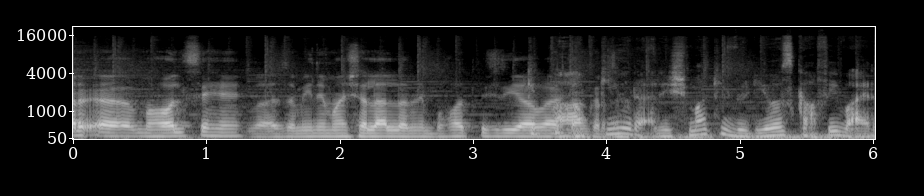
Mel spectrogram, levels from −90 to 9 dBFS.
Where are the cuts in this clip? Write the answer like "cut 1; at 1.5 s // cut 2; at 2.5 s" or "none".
cut 1; at 1.3 s // cut 2; at 3.6 s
